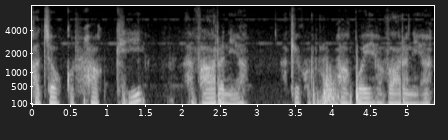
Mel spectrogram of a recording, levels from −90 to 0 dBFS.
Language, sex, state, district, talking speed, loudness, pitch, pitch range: Mizo, male, Mizoram, Aizawl, 210 wpm, -25 LUFS, 110 Hz, 105-115 Hz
